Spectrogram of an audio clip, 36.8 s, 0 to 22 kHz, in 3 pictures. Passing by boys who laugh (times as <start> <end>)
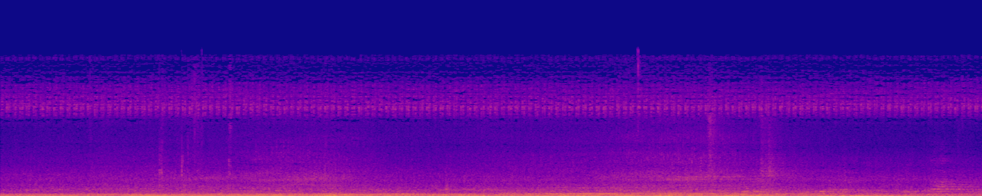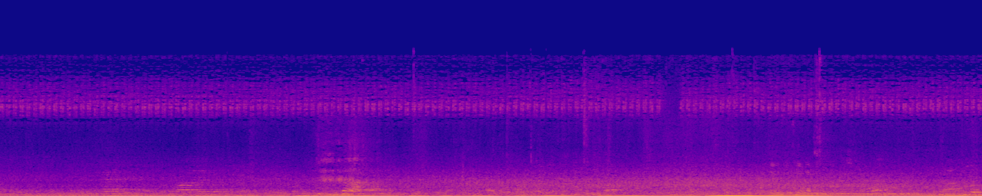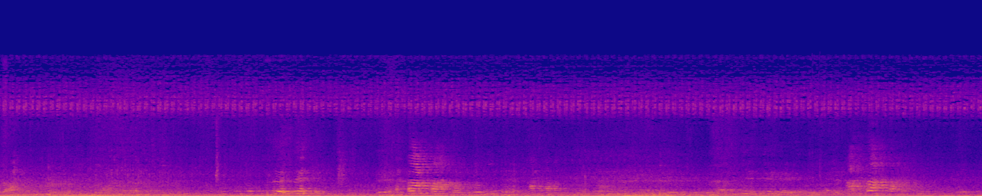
16.0 17.6, 27.8 32.2, 34.7 36.7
